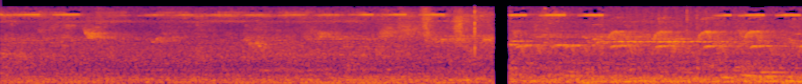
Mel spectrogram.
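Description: Birds chirping over a steady low background rumble, with a few faint chirps early and then a quick run of about five short, repeated calls in the last two seconds. The sound cuts out for an instant a little past halfway.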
